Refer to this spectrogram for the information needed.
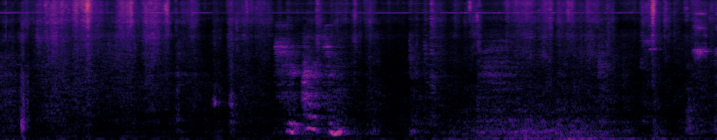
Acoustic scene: elevator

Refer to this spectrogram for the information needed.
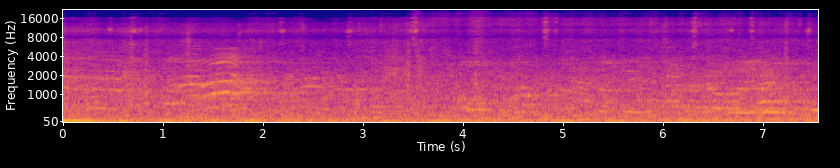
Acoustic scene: residential area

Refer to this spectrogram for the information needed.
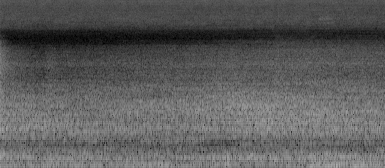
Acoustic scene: street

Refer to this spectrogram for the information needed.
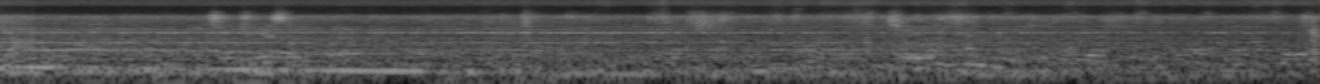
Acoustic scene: subway train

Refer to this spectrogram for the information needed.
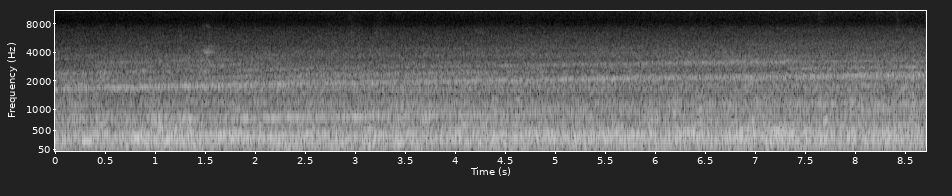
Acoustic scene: subway train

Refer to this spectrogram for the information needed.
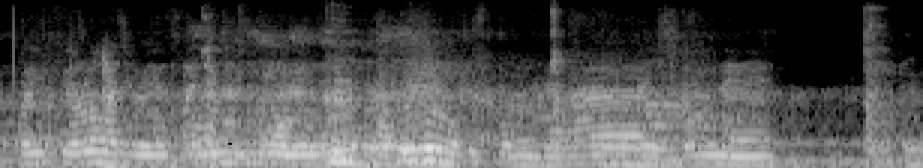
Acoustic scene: elevator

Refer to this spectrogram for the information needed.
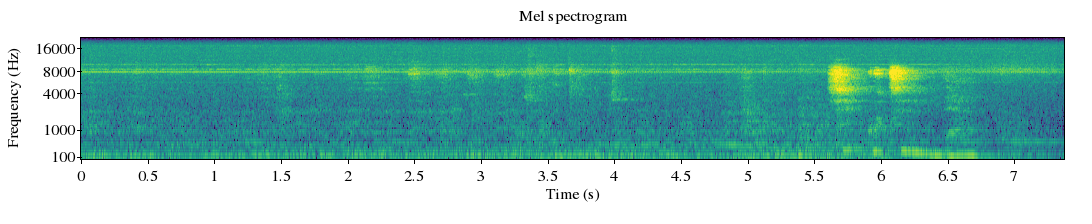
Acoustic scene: elevator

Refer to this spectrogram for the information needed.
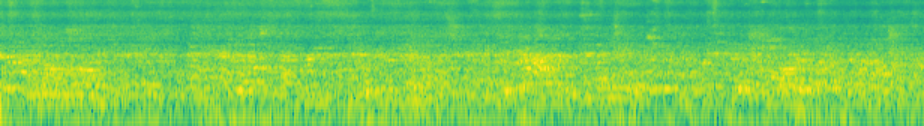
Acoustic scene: subway station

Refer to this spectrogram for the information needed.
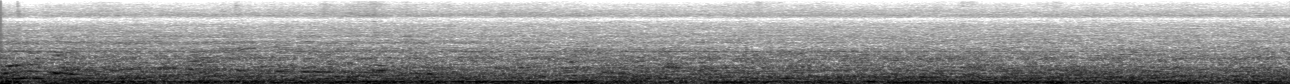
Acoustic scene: subway train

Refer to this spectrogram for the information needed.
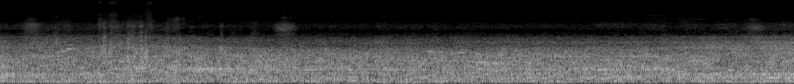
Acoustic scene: subway train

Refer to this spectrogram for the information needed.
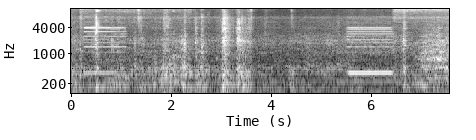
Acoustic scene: bus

